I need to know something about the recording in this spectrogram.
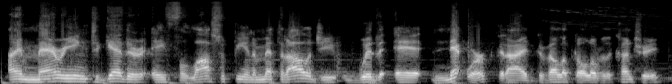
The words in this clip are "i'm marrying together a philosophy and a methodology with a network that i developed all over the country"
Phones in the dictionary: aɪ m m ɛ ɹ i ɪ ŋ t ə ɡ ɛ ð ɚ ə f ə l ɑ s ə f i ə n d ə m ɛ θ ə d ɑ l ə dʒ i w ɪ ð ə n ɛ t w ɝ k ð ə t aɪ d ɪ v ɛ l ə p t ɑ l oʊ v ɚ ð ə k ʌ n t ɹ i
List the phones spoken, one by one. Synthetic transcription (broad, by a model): aɪ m m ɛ ɹ i ɪ ŋ t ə ɡ ɛ ð ɚ ə f ə l ɑ s ə f i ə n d ə m ɛ θ ə d ɑ l ə dʒ i w ɪ ð ə n ɛ t w ɝ k ð ə t aɪ d ɪ v ɛ l ə p t ɑ l oʊ v ɚ ð ə k ʌ n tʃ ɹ i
